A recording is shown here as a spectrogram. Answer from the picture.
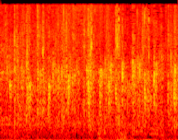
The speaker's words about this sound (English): Give them all a clap.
